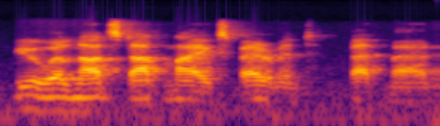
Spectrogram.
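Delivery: low, flat, robotic monotone. Quoting a villain from the animated series addressing Batman, in a RoboCop voice. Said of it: "He's got this RoboCop voice".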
